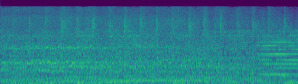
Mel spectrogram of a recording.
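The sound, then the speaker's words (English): A convertible car speeds away, its engine roaring loud and steady for the whole stretch with a dense, unbroken rush of noise. “He speeds away.”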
